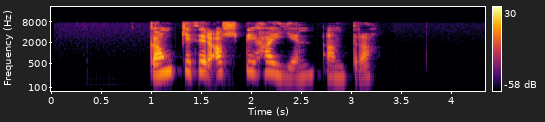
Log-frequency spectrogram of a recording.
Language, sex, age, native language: Icelandic, female, 20-29, Icelandic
